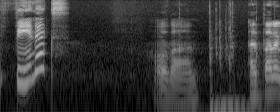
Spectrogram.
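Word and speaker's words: Fenyx: Wait, is it not Immortals Phoenix Rising? Is that how you say Phoenix?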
